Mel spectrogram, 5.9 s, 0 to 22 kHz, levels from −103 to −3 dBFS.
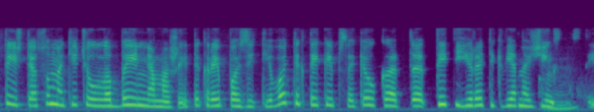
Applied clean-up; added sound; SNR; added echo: none; none; none; none.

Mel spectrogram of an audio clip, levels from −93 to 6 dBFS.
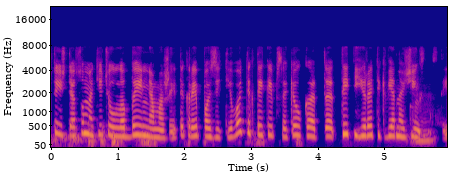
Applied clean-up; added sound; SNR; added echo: classical method Wiener filter.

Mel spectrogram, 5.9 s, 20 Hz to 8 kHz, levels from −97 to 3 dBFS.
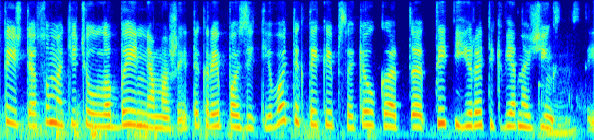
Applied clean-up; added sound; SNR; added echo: none; Thunder / Wind; 16 dB; none.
